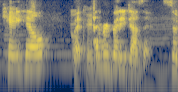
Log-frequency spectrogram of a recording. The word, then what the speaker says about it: Cahill: to say it's pronounced Cahill but everybody does it so don't know if you're if you're in Ireland it's kind of like the hill so you're saying it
